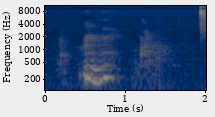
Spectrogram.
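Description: A woman sipping coffee from a mug, with a short voiced 'mm' about half a second in and a fainter one after it.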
